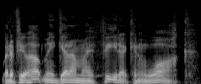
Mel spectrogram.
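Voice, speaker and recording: A man's voice: sits low, lively intonation, quick pace, no room sound, studio quality. A man as an earnest, strained young farm lad. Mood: weary, strained. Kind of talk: audiobook character acting.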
